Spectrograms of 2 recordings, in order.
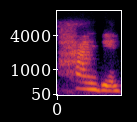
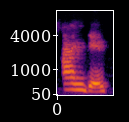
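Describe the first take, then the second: First: The H is pronounced at the start. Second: The H and the final G are dropped. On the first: Spending time with someone. "where you say the H" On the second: Something is disgusting. "you don't say the H and you don't say the G"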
